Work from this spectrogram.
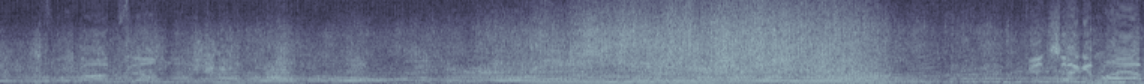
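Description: Sprint race cars of the All Star Circuit of Champions lapping a dirt speedway during Florida Speedweek in Barberville, with loud, high-revving engines that rise and fall as they pass, heard steadily throughout with no talk.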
